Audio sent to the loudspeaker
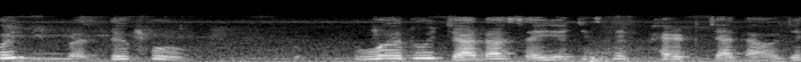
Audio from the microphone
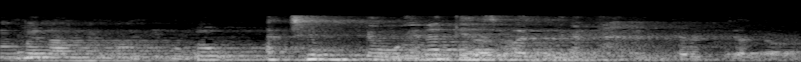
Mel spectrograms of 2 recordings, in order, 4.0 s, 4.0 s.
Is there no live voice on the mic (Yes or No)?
No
